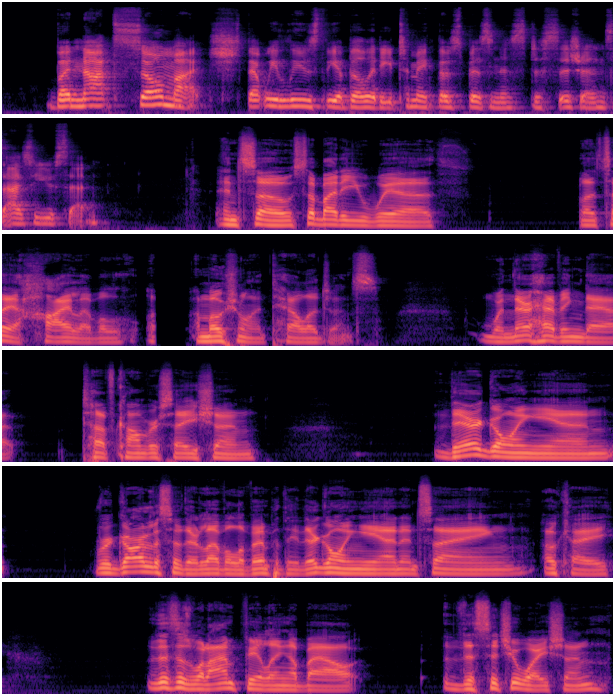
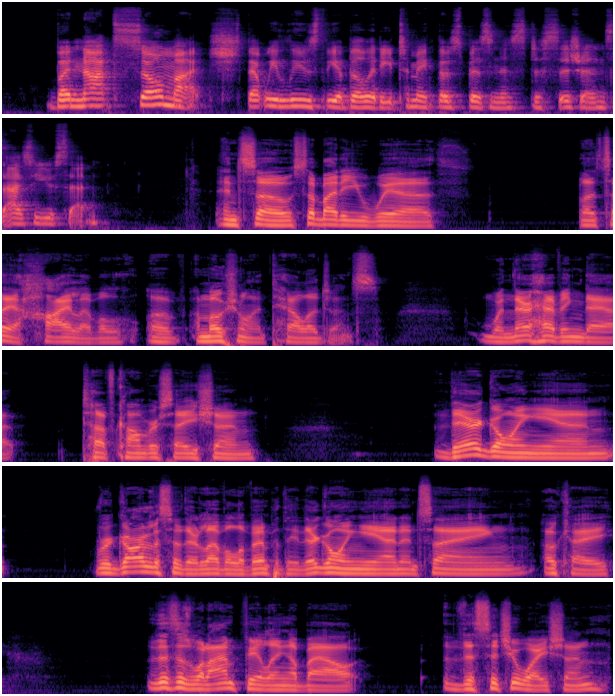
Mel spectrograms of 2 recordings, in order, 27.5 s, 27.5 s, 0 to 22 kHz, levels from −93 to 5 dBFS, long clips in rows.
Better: second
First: audio cutting out; at 10 s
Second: none

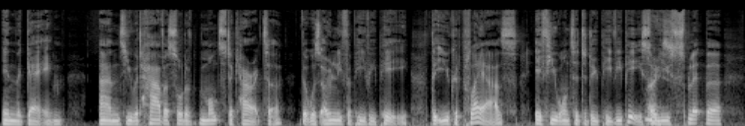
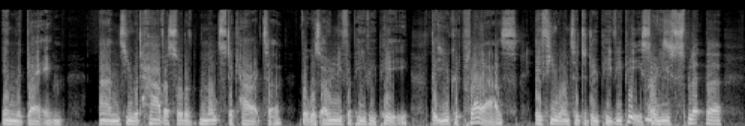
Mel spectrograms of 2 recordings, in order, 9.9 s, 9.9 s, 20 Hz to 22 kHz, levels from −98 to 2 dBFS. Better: first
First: none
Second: distortion; slight; 13% of the sound clipped

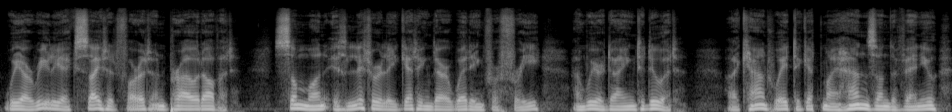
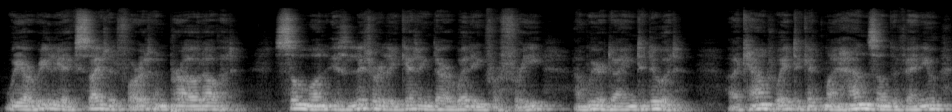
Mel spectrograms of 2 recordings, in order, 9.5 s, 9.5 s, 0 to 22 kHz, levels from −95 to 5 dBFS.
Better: first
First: none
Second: off-mic speech; far // room echo; slight; dies away in 0.3 s

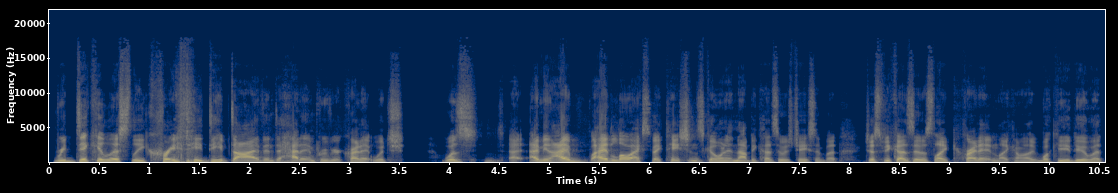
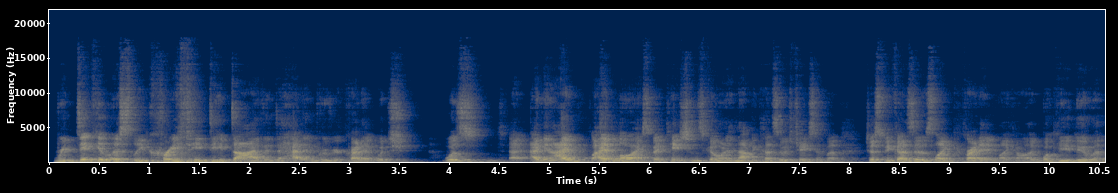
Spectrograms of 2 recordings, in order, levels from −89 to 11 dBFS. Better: first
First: none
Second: room echo; slight; dies away in 0.5 s // off-mic speech; far

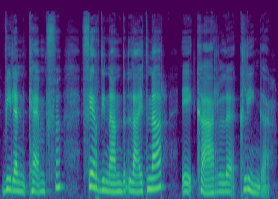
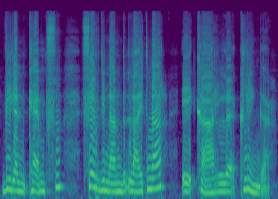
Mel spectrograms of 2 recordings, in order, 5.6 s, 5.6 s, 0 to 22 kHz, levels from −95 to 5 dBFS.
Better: first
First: none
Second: distortion; heavy; 19% of the sound clipped

